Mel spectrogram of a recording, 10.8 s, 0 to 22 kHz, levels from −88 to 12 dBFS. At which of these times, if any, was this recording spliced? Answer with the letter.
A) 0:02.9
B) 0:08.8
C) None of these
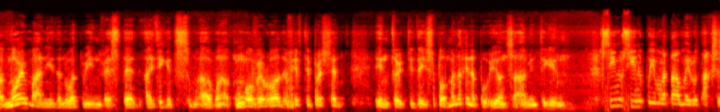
B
